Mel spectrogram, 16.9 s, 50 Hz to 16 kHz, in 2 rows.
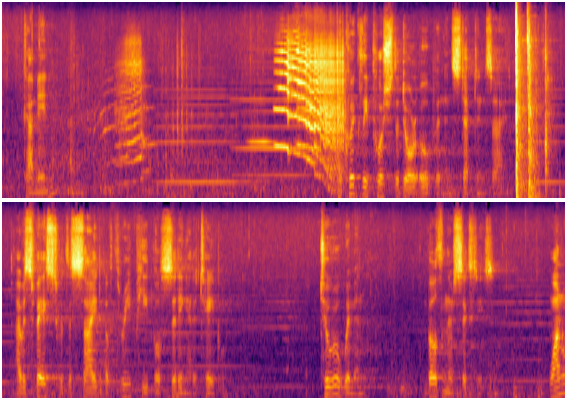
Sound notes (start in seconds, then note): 1.8 door squeaks open, quaint strings music plays; 7.7 loud thud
